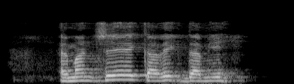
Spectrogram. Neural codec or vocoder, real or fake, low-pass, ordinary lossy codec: codec, 16 kHz in and 24 kHz out, 1 kbps, XY-Tokenizer; fake; 7.2 kHz; Opus, 24 kbps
